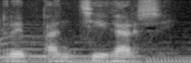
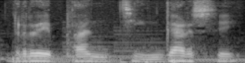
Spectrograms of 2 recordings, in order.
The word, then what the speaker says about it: repanchigarse: Lo mismo ocurre con su versión repanchigarse, incorrectamente reinterpretada como repanchingarse y rempanchingarse.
